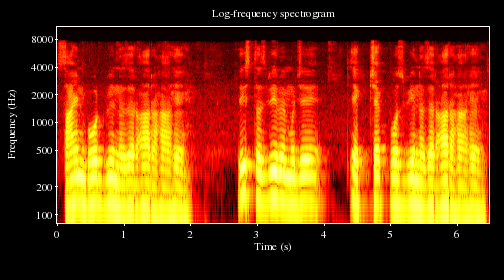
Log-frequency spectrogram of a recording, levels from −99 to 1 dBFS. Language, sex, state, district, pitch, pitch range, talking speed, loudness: Hindi, male, Arunachal Pradesh, Lower Dibang Valley, 120 Hz, 110-130 Hz, 175 wpm, -17 LUFS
